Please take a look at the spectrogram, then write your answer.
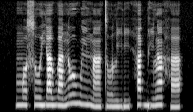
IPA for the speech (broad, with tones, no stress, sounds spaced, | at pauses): m ɔ˦ s o˦ j a˦ w a˦ n o˦ w ĩ˦ m ã˧ t o˧ l i˧ ɾ i˧ h a˦ ɡ͡b i˧ l ã˦ h a˧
